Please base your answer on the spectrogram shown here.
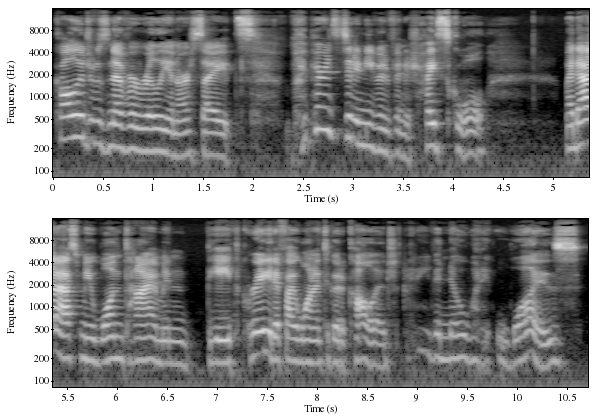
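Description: A young woman playing an earnest first-generation college student in a conversational, emotive dramatized monologue with hesitant pauses. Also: mid-range voice, a bit bright, lightly acted. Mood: matter-of-fact. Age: young adult.

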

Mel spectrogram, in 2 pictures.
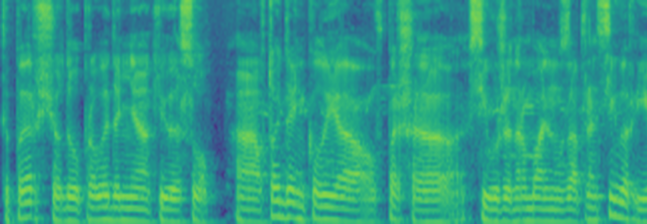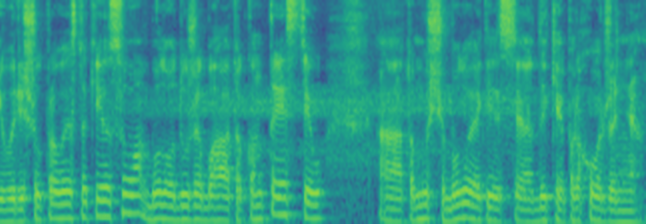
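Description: A man with a gravelly, creaky edge to an average-pitched voice. He explains things informally and step by step, like a hobbyist vlogger walking through a tutorial. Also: fairly even intonation, fairly quick, darkish tone. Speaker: amateur radio vlogger.

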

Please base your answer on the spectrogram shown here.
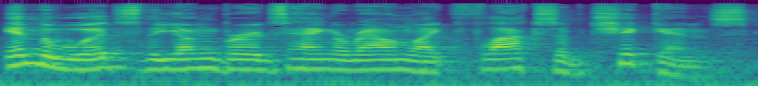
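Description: A man's voice: medium pitch, expressive, a little slow, bright, forceful tone. A man voicing an enthusiastic, roguish father in a storybook, telling tales with emphatic relish. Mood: scornful, explaining.

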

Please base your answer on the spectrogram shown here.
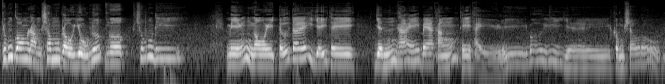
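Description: Slow sing-song sermon from a woman. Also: mid-range voice. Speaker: religious teacher. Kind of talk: chanted verse sermon.

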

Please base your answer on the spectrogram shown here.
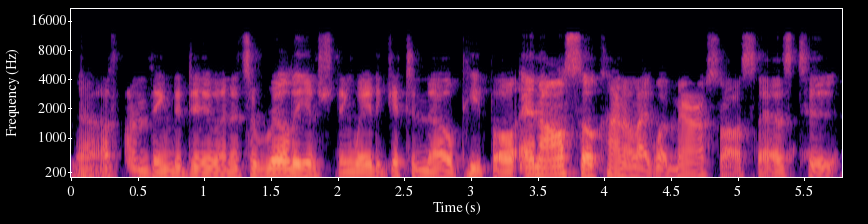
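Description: A woman's voice: rumbling low, steady tone, fast talker. Woman in her forties, panel moderator on a video call from home, chatty. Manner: chatty, many fillers, laughs. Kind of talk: casual panel discussion. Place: home room, indoors. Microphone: video call webcam.

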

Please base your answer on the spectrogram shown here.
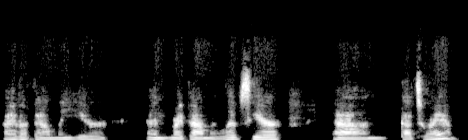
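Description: A young woman from Alaska, an artist chatting as a guest in a relaxed, rambling way with many fillers. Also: lowish voice, normal speed, husky, no echo, phone-quality sound. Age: young adult. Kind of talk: casual interview chat.

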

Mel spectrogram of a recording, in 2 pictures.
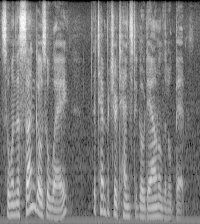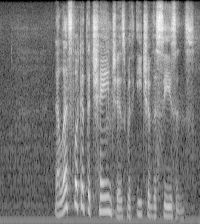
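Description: A man reading aloud to young children as a teacher, explaining things in clear, simple terms. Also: mid-range voice, very animated, normal speed, fairly bright tone. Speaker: primary school teacher. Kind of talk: children's read-aloud lesson.

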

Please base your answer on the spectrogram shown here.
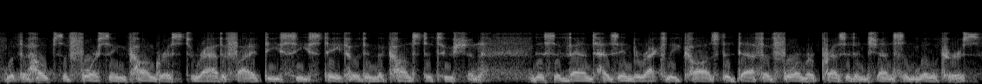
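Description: A man voicing a cold, menacing government emergency announcer in a scripted horror broadcast, with stern, measured delivery through a radio filter. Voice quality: very deep, husky. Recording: muffled phone-like radio broadcast sound.

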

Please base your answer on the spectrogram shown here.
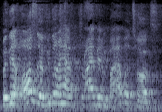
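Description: Male American preacher, notably high voice, conversational and exhortative, seeks agreement. Distant mic in a reverberant room. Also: expressive, quick pace. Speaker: church ministry leader preaching a sermon. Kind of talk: informal motivational sermon with call-and-response. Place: church meeting room with responding congregation. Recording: echoey room from far off, faint noise.

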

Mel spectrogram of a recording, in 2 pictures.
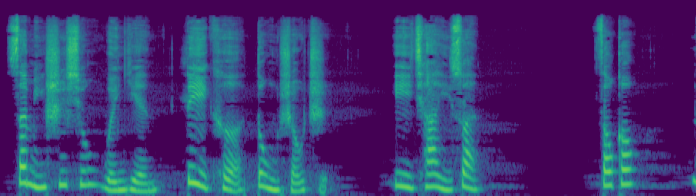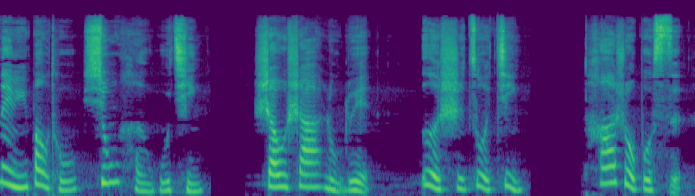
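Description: A woman reading an audiobook in expressive storytelling narration. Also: a little high, breathy edge. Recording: narration over soft music.

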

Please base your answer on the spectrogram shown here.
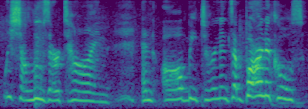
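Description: A woman plays a grumbling, anxious island monster in a Shakespearean audio drama. The voice is high and slow, with faint noise on the recording. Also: sharp tone, heavily acted. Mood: worried, grumbling. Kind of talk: Shakespearean radio play acting.

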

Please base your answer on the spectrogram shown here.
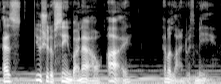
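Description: A man voicing a haughty, self-serving young demigod student in a tabletop game, speaking in terse, measured, aloof phrases. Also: sits low, big pitch swings, heavily acted. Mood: matter-of-fact, aloof. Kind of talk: tabletop roleplay in character. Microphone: close podcast microphone on stand. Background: instrumental music.

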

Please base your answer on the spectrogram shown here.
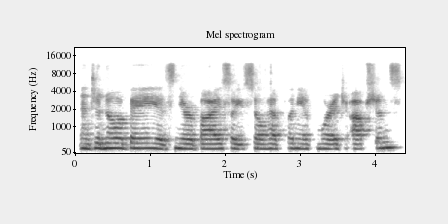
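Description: A North American woman in her sixties gives updates in a fairly low voice. She speaks as a guide editor on a video call, and the room adds a clear echo. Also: flat delivery, moderate pace. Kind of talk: informational panel update.

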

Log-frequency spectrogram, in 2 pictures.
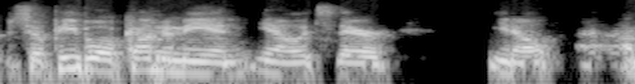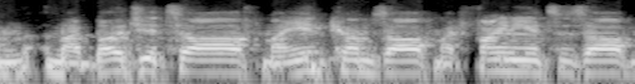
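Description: A man in his forties, a company CEO and guest, talking reflectively on a video call and often repeating words as he thinks. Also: fairly high pitch. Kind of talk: conversational interview. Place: home office on a video call. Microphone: video call webcam. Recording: dull, lo-fi video call audio.

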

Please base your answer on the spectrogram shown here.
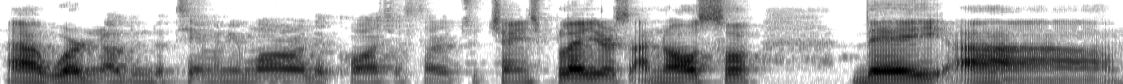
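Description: A man in his thirties who is not a native English speaker, explaining football tactics unscripted at a whiteboard, slow and deliberate with many pauses. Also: medium pitch, fairly even intonation. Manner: slow and deliberate, pausing often. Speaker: football analyst. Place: small room by a whiteboard.

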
